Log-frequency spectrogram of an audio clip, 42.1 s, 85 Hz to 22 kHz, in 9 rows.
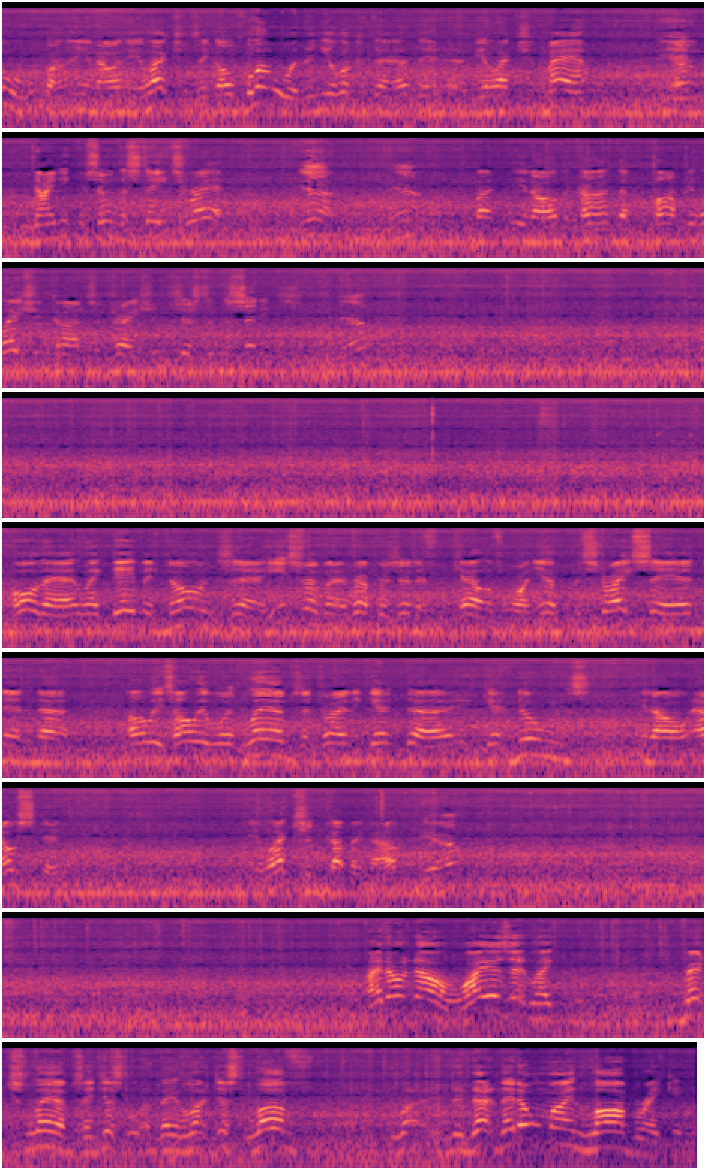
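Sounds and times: tyres on gravel road: 0:00.0 - 0:42.0
vehicle engine hum: 0:00.0 - 0:42.0.

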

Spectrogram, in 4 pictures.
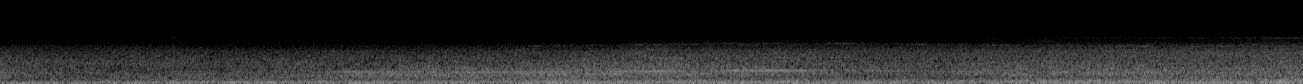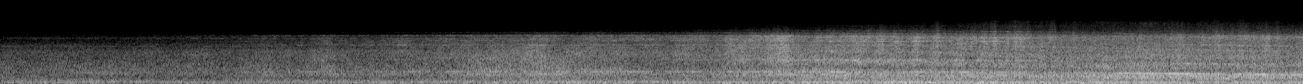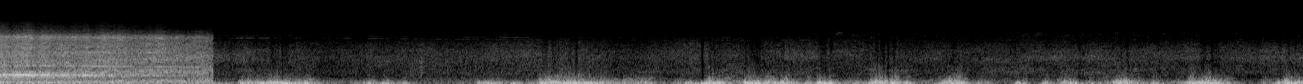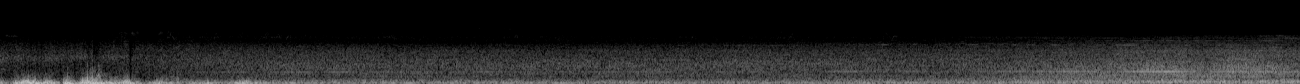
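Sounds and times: jet airliner approaching: 0:00.0 - 0:52.0
wind on microphone: 0:21.3 - 0:42.7.

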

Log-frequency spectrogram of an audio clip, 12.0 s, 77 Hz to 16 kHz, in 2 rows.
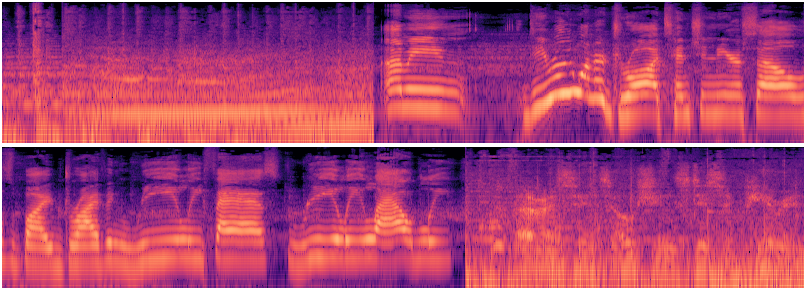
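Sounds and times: sports car engines running: 0:00.0 - 0:02.9.

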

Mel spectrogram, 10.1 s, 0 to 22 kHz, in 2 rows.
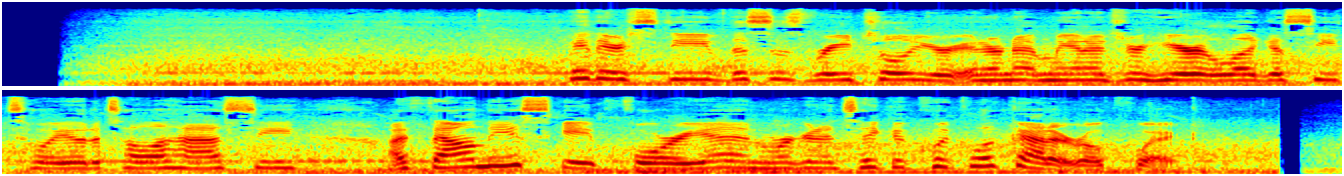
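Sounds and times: road traffic with low hum: 0:00.2 - 0:10.0.

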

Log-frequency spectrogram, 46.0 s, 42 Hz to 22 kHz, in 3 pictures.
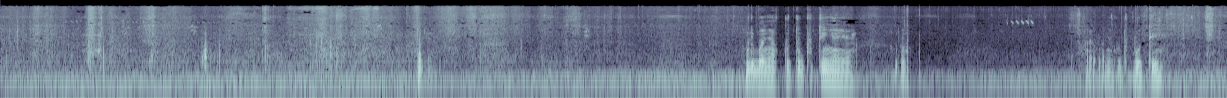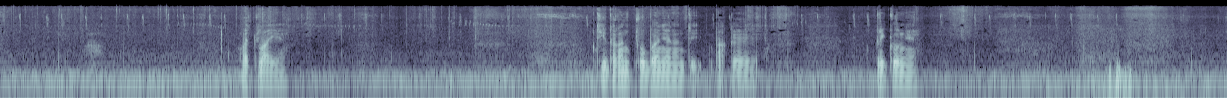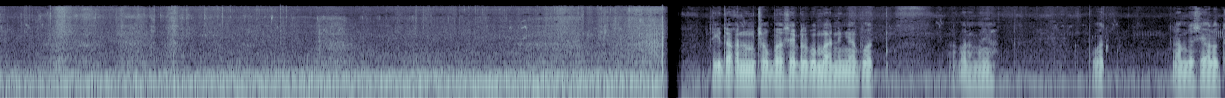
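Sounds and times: leaves clicking when handled: 0:00.0 - 0:39.0
wind buffeting microphone: 0:00.0 - 0:39.5.

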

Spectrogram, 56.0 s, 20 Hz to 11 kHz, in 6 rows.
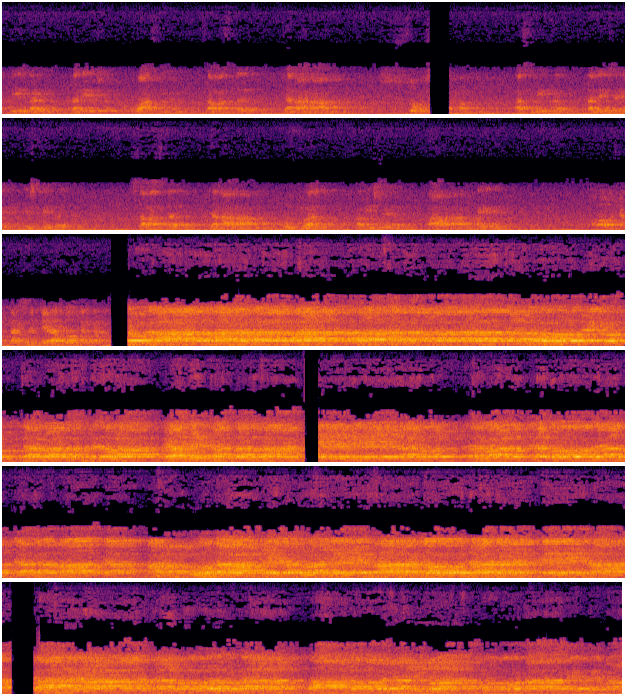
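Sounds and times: man chanting into a microphone: 0:00.0 - 0:10.6, 0:11.3 - 0:17.1, 0:18.2 - 0:56.0.

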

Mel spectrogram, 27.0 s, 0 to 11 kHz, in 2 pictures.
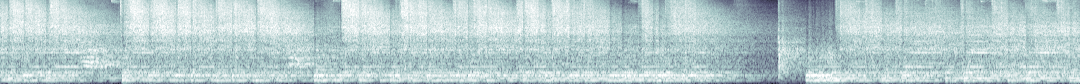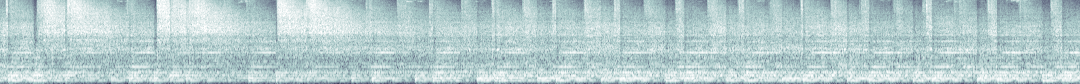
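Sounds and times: lion drum beating: 0:00.0 - 0:09.3, 0:09.9 - 0:27.0
cymbals crashing: 0:00.0 - 0:27.0.

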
